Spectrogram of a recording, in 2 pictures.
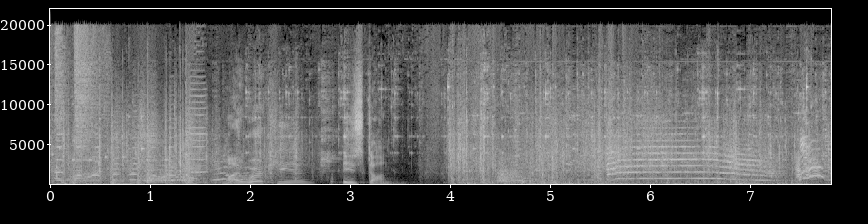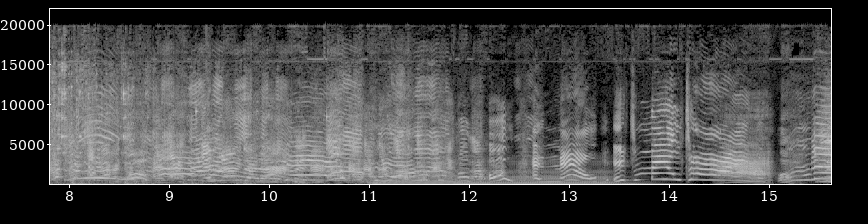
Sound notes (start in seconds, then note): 11.7 foghorn blows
